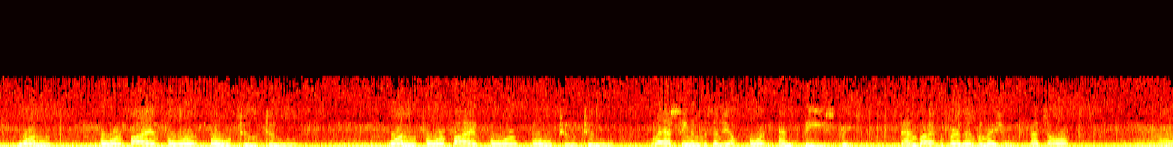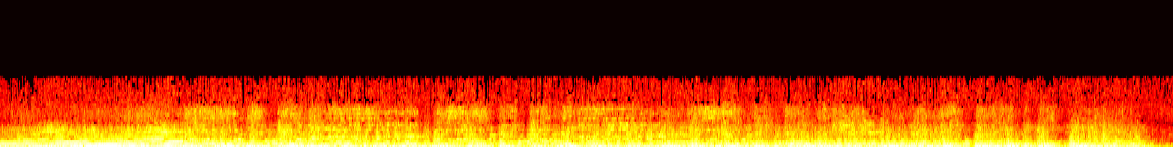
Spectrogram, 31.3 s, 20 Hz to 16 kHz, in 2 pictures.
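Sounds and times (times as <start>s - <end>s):
engine revving with a rising whine: 0.0s - 31.2s
speech: 0.3s - 4.0s, 5.2s - 14.4s
streams of traffic speeding by: 14.9s - 31.2s.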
